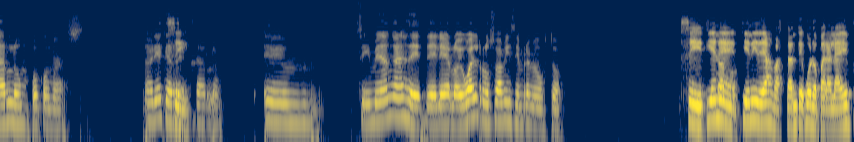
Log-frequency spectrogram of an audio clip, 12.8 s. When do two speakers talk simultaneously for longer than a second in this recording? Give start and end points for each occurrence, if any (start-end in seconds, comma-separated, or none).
none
